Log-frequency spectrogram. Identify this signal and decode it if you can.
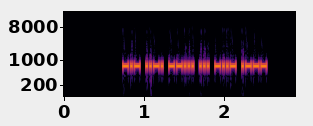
Morse code, heard as a keyed tone, about 51 wpm, 700 Hz. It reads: KF7SXJ
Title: USA Call Signs - 6 Characters - Repeated 2x - 50wpm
